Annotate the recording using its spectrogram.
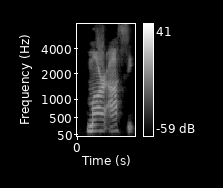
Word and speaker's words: Marasi: But you have to understand, my first read, I'm like, I like Marissi. – Marissi. – Oh, geez. You know I'm going to pronounce things wrong. – Yep. – Mercy. Her name is Mercy. – Wait, what? Marasi.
